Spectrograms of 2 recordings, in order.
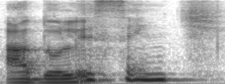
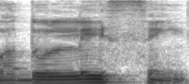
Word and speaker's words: adolescente: aqui não aqui sim porque eu não escuto esse ex como na palavra por exemplo adolescente não é eu não escuta que ele é esse do Adolescente ó adolescente eu não falar inglês sente não cuidado tá por exemplo então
